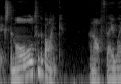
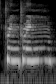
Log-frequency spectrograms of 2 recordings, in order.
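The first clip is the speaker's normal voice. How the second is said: squeaky high "tring tring"; high bell ring; 7 dB louder than usual. A narrator's reading. Bicycle bell in story.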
